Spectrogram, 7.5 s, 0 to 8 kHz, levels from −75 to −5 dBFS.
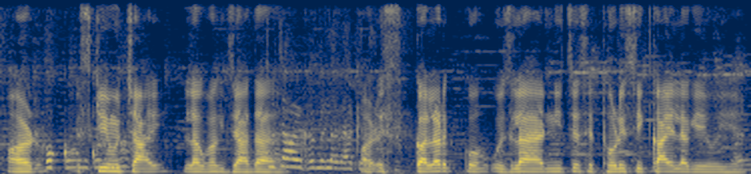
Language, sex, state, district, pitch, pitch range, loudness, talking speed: Hindi, female, Bihar, West Champaran, 140 Hz, 140-155 Hz, -19 LUFS, 160 wpm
